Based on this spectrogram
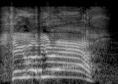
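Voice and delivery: cranky grandpa yelling at his son; angry shout. Real, not acted. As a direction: bark it at him in disgust.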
